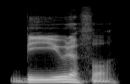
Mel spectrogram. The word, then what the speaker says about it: beautiful: have 3 syllables, but the stress is still on the first syllable. It's like beautiful, beautiful. So that ending, the full sound needs to be very weak and very open.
